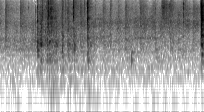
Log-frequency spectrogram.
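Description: A few light metallic clicks and clinks about a second in, from metal tongs and a pot being handled at an open oven rack, over faint background music.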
